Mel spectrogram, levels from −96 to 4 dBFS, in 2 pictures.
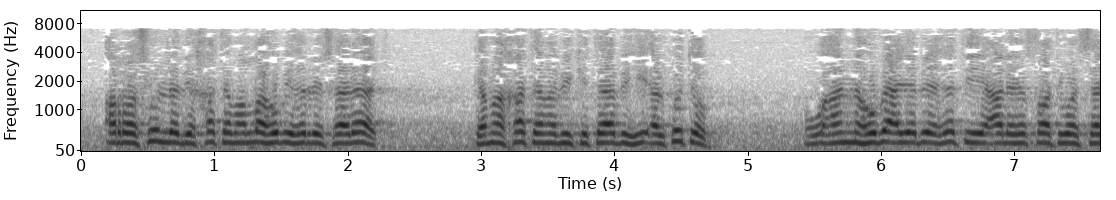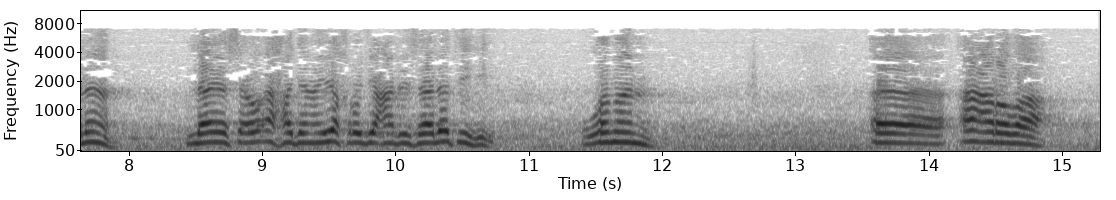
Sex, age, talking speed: male, 50-69, 100 wpm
